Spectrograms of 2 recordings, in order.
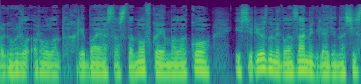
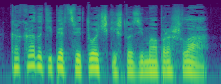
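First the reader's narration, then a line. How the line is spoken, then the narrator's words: Joyful echoing. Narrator (Russian): радостно вторила ему Лидия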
